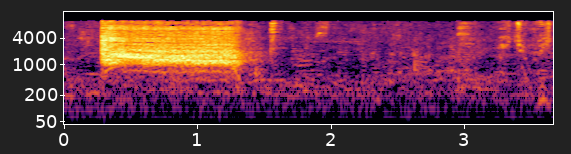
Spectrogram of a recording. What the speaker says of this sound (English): Rita, what are you doing? Screaming.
